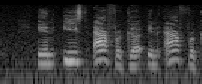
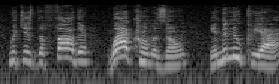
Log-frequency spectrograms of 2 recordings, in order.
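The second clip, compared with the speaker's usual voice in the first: forceful, measured sermon delivery; emphatic preaching; 3 semitones higher, 4 dB louder than usual. Real, not acted. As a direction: proclaim it in weighty, punched phrases. Preaches on God and atom.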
